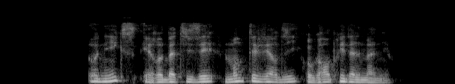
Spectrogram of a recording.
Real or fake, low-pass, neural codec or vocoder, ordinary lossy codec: fake; 7.2 kHz; codec, 16 kHz, 4.8 kbps, FACodec; Opus, 24 kbps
